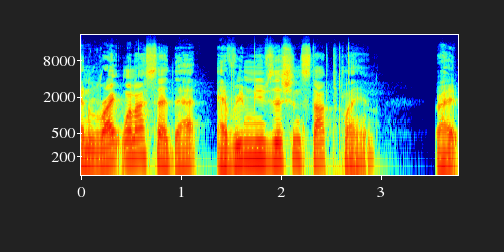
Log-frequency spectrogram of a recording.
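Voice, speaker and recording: On a very clean recording with a silent background, a man with an American accent and an unremarkable speaking voice talks at a fairly high pitch and moderate pace with ordinary pitch variation. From New York City (Brooklyn, Red Hook). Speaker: musician and producer. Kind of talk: casual chat.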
